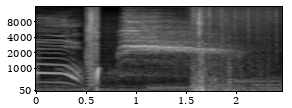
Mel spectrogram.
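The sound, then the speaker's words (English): A loud, sharp eagle screech sweeps downward in pitch, followed by a rushing whoosh, a thin sustained whistle, and another burst of noise. “And now, to escape, Odin as eagle, go!”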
